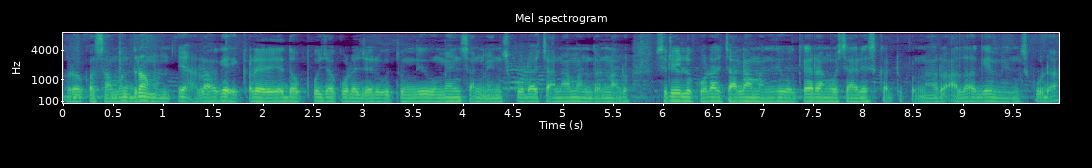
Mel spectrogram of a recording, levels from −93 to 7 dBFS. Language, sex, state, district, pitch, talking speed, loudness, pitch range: Telugu, male, Andhra Pradesh, Sri Satya Sai, 110 Hz, 150 wpm, -21 LUFS, 105-115 Hz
